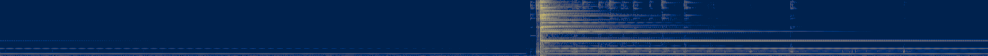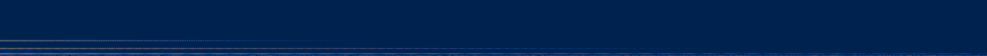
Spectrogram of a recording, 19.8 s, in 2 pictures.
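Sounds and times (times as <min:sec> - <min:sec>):
bell: 0:05.4 - 0:09.8.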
